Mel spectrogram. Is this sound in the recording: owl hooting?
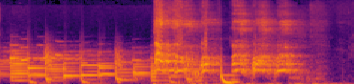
no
